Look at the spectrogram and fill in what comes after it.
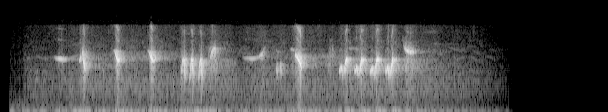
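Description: Bird chirping: quick, high chirps and short whistles in two runs of about two seconds each, over a clean background with no other noise.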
